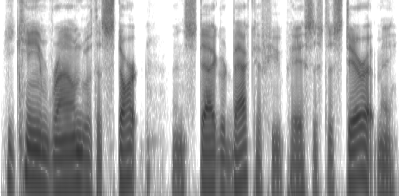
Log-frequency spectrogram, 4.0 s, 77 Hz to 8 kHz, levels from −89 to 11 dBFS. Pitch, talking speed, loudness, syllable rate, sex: 95 Hz, 240 wpm, -19 LUFS, 5.6 syllables/s, male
